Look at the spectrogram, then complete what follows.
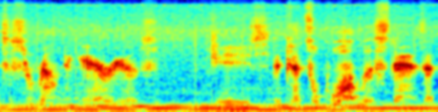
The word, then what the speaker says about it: Quetzalcoatl: The Quetzalcoatlus stands at 6 Quetzalcoatl.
